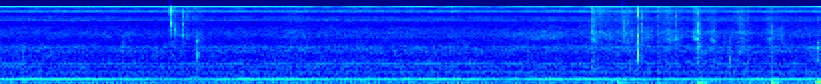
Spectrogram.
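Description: Steady low hum and fan noise of a running desktop computer, with a few faint clicks in the second half.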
